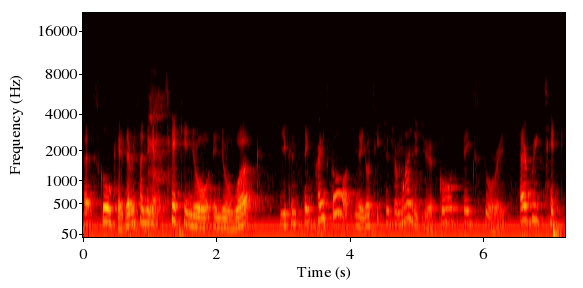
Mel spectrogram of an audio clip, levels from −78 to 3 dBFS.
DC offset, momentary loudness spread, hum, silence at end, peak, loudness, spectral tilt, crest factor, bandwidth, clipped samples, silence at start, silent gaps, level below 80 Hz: under 0.1%; 8 LU; none; 0 s; -20 dBFS; -39 LUFS; -8.5 dB/octave; 18 dB; 10.5 kHz; under 0.1%; 0 s; none; -48 dBFS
